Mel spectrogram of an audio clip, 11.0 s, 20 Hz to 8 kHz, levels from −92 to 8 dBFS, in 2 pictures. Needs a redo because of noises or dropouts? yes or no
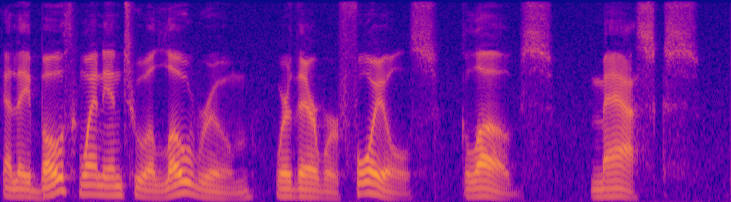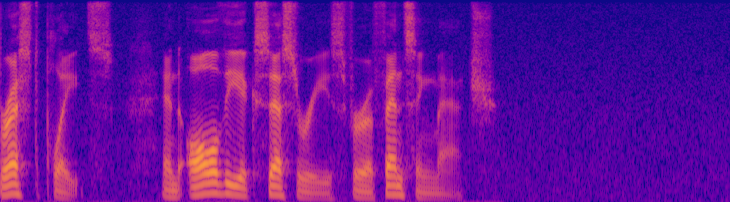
no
